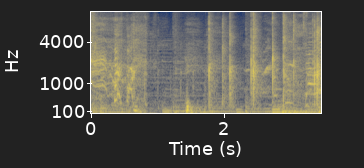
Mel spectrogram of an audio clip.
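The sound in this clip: An audience at a live show claps in a brisk, uneven patter, mixed with chuckles and laughter and a few voices over the top.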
